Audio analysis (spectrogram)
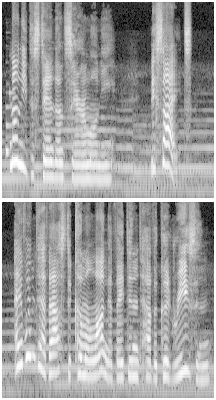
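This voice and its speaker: A woman voicing a gentle, wise, childlike girl deity in a video game, speaking thoughtfully and articulately. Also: high-pitched, big pitch swings, moderate pace, faint music behind. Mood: friendly, calm.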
